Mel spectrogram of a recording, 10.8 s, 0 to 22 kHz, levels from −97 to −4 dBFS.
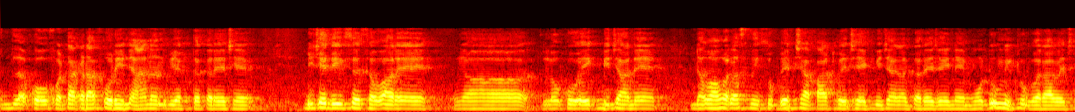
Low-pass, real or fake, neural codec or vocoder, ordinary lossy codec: none; fake; codec, 16 kHz, 4 kbps, FunCodec, trained on LibriTTS, 50 frames a second; none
